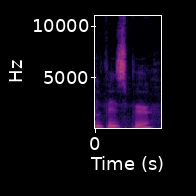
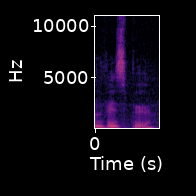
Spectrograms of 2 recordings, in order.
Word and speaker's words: Wisby: It's spelled with a W. Mm-hmm. Hotel Visby with a W.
